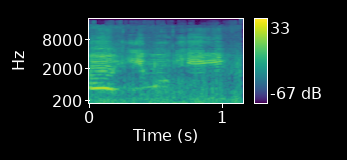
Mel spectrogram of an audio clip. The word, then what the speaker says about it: Kaimuki: This area we're now in is called Kaimuki, which actually is pronounced Kaimuki, and it means underground tea oven.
